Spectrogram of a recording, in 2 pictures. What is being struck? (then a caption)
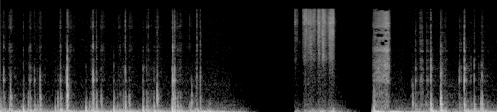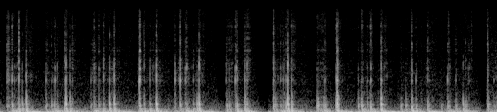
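Small wooden box. Fingertips and nails scratch and tap the sides and lid of a small, hollow wooden box, making a dense run of dry, short, low-heavy taps and scratches. The sound drops to near silence around the four-second mark, broken by a couple of brief bright hissy bursts, then the steady scratching and tapping resumes for the rest of the clip.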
